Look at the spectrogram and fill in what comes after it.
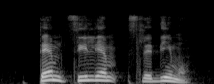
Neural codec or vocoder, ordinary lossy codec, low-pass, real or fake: none; Opus, 24 kbps; 9.9 kHz; real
